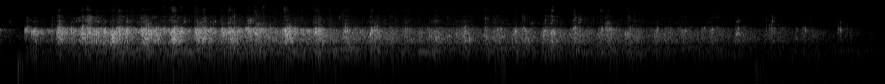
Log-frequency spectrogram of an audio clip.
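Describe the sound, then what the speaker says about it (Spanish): An audience at a conference welcomes the speaker, architect José Miguel de Prada Poole, with loud, full applause that swells at once, holds steady and then tapers off over several seconds. "recibamos con un fuerte aplauso a José Miguel Prada de Pool"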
